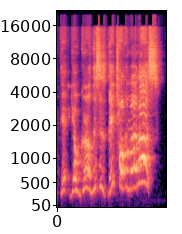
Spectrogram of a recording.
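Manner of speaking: high, excited mock alarm; gossiping to a girlfriend in dawning shock; startled recognition. Viewer telling her girl they're being talked about, acted startled recognition.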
